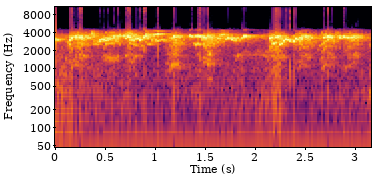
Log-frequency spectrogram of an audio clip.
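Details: Lorikeets sheltering from rain on a verandah on a wet day give a continuous stream of shrill, screechy overlapping chattering calls, while a male flaps his wings and stands tall to hold a female's attention.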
